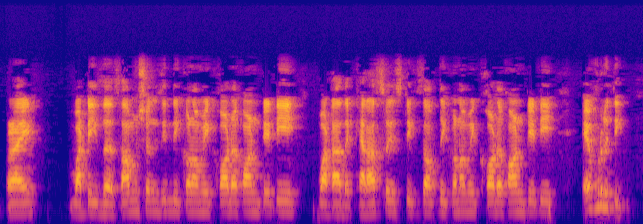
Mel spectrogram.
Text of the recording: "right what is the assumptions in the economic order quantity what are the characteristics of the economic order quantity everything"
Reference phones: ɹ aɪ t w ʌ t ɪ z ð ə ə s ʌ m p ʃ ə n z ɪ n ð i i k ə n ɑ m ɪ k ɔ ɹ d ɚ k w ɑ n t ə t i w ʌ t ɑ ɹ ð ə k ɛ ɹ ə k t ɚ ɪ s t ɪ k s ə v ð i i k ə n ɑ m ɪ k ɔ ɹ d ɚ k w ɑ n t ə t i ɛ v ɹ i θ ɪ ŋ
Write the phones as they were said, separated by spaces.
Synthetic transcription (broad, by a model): ɹ aɪ t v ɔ t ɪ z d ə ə s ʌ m ʃ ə n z ɪ n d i i k ə n ɑ m ɪ k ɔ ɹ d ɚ k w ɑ n t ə t i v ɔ t ɑ ɹ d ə k ɛ ɹ ə k t ɚ ɪ s t ɪ k s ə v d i i k ə n ɑ m ɪ k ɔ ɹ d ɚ k w ɑ n t ə t i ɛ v ɹ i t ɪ ŋ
